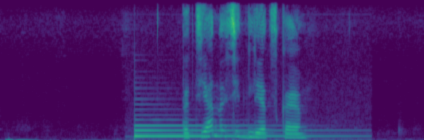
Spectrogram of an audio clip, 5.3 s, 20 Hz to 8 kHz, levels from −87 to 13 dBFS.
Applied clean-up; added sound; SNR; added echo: none; Piano; 3 dB; none.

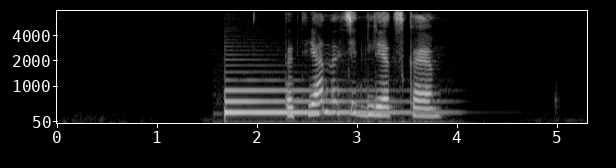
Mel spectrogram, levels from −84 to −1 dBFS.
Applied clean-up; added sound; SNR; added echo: neural mask model RNNoise.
